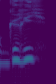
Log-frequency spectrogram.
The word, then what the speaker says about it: gris: Et le mot "gris", il devrait finir par un son "s", non ? Non plus. "Gris" se prononce "gri". Le "s" final s'évapore aussi.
